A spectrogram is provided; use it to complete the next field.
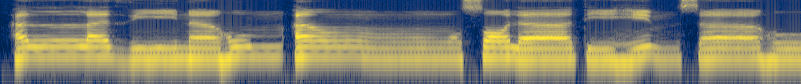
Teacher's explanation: Ada 1 yang ditahan, yaitu nun ketemu sok, ikhfa nih. Disamarkan.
